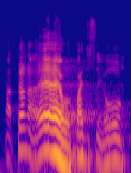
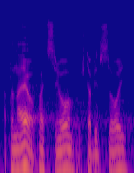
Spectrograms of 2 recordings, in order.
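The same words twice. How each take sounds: First: Loud, drawn-out happy hello; a mock overjoyed greeting at a wake; cheery greeting. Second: Much softer and lower, solemn murmur; a muted respectful condolence; hushed greeting. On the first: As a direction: greet him too brightly at a funeral. Inappropriately cheerful greeting at funeral. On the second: Retold or imitated. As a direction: greet him gently, in funeral quiet. Controlled hushed greeting at funeral.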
